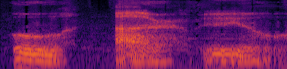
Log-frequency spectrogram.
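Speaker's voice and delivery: low, soft, raspy voice. Narrating a story, a voice seeps out of writhing clay, low, raspy voice. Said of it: "A low, raspy voice seeps out of this writhing clay".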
